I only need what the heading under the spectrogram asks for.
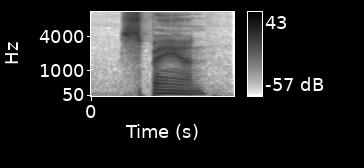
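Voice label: "span", American English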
